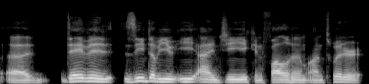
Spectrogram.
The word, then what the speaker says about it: Zweig: was released by David zwig I'm sure I pronounced that mispronounced that last name uh David zweig can follow him on Twitter at David zweig I think it's pronounced zwig could be completely wrong there but he released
